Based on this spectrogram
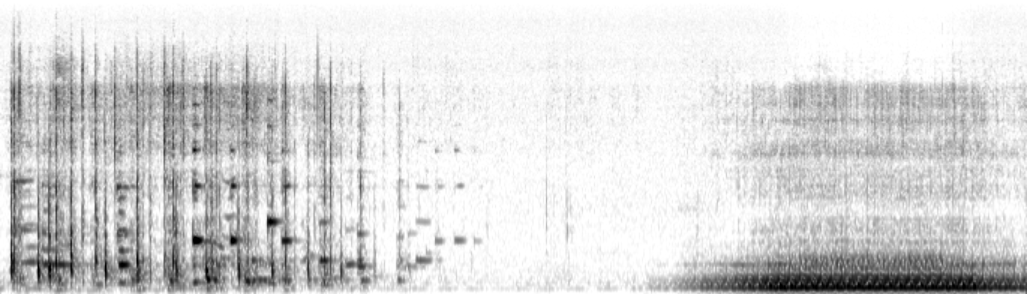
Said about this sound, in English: Get the car started.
